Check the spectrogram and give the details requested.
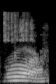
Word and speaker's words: Roar: thank you and that's Roar not I'm sorry Roar I'm sorry I I mispronounced your name how do you say it roar like the lion oh Roar okay okay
